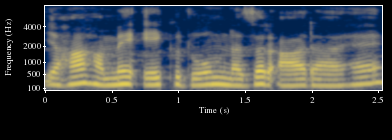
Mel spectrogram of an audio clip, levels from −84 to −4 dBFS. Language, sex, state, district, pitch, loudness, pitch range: Hindi, female, Bihar, Purnia, 190 Hz, -18 LUFS, 175-205 Hz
